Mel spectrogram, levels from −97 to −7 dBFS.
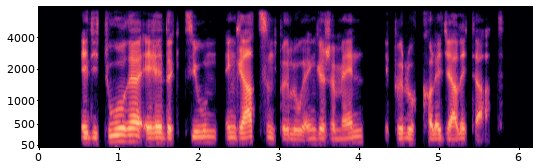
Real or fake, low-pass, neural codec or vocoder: fake; 7.2 kHz; autoencoder, 48 kHz, 128 numbers a frame, DAC-VAE, trained on Japanese speech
